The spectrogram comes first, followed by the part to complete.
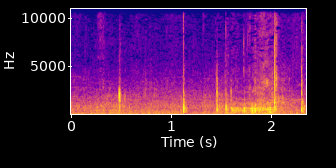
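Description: Skateboard wheels rolling over stone paving, with a couple of sharp clicks about half a second and a second in, and the rolling growing louder near the end as the skater sets up a trick.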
